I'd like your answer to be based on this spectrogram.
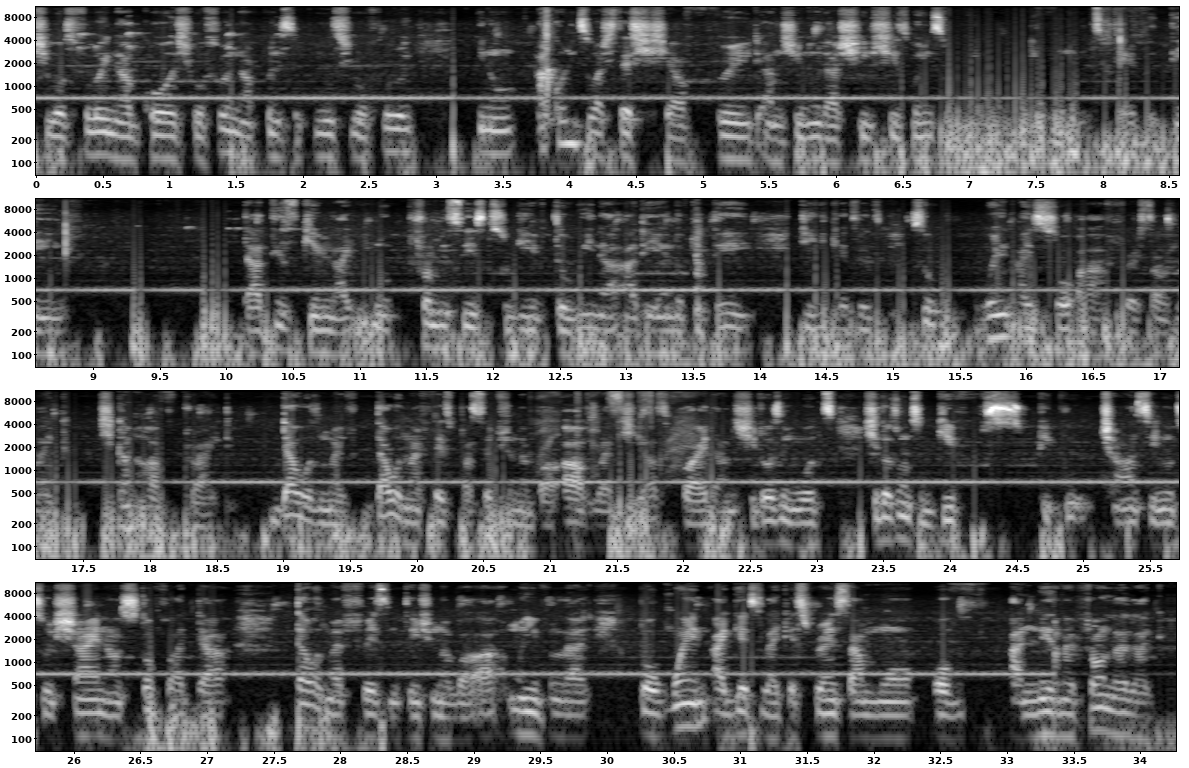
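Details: Male video host who self-identifies as a stammerer, stuttering with a broken word and a repeated word; stuttering.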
